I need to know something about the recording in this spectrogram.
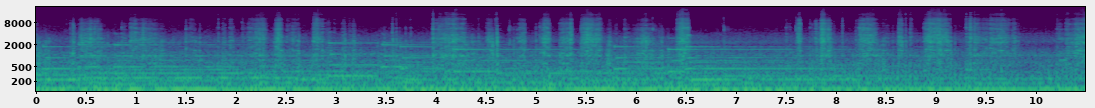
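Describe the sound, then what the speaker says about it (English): Grease being scraped off a Weber Q 2000 griddle pan toward the corner grease holes, a continuous, close, rough rasping scrape with fast repeated strokes. "start pushing this grease down into those grease holes in the corners"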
